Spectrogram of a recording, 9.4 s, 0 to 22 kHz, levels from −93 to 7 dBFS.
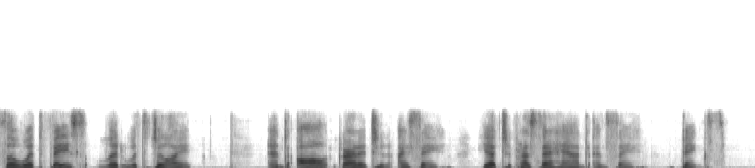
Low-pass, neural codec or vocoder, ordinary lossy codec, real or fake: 7.2 kHz; codec, 24 kHz, 3 kbps, HILCodec; Opus, 24 kbps; fake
